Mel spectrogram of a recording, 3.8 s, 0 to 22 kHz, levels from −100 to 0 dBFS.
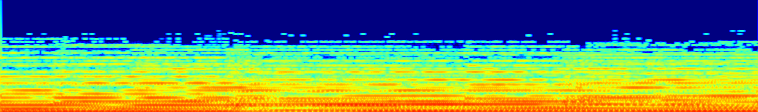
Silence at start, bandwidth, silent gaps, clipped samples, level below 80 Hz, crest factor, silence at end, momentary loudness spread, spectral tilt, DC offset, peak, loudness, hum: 0 s; 5.6 kHz; none; under 0.1%; -20 dBFS; 12 dB; 0 s; 2 LU; -6.5 dB/octave; under 0.1%; -4 dBFS; -17 LUFS; none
